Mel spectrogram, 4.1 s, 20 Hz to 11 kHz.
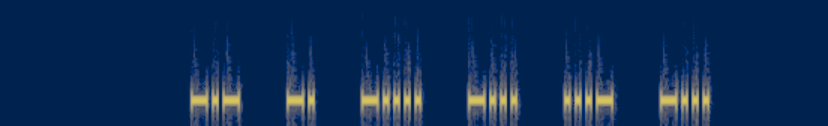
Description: Morse code, heard as a keyed tone, about 42 wpm, spaced as for 25 wpm, 690 Hz. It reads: KN6BVB
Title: USA Call Signs - 6 Characters - 3x Character Spacing - 45wpm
